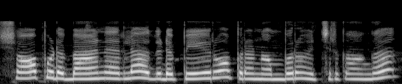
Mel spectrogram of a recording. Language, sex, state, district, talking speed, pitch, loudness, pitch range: Tamil, female, Tamil Nadu, Nilgiris, 105 wpm, 265 Hz, -13 LUFS, 250-290 Hz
